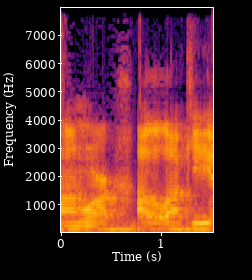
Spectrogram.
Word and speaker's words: Anwar al-Awlaki: And then I know that, I think his name is pronounced Anwar al-Awlaki.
